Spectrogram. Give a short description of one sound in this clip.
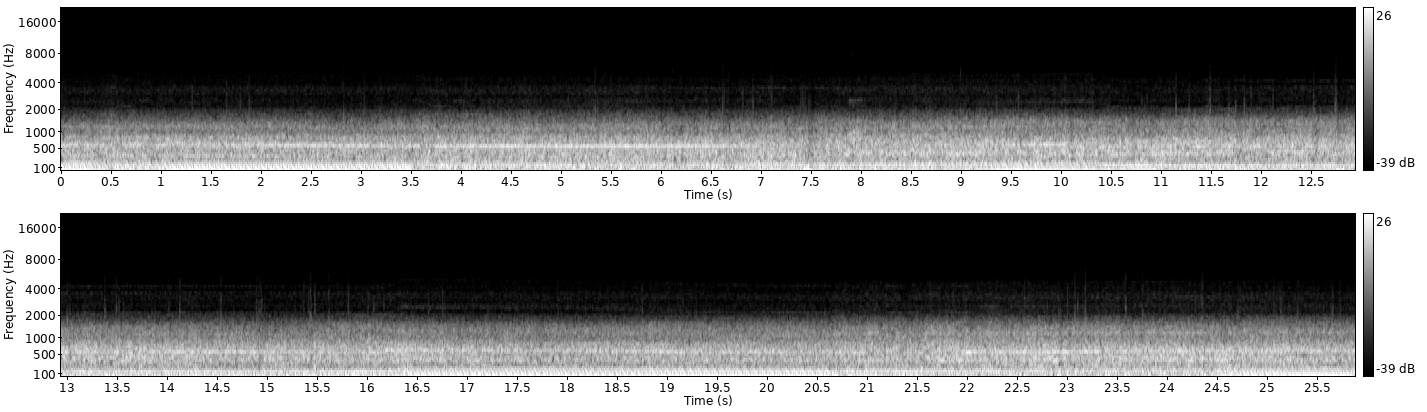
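Wind rushes past a rider's helmet.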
